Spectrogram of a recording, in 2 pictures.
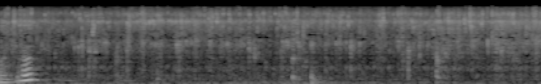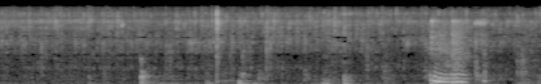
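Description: Oil sizzling faintly and steadily in a frying pan where pieces of beef have been browned, with a single sharp knock of the wooden spoon about three-quarters of the way through.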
